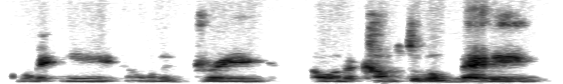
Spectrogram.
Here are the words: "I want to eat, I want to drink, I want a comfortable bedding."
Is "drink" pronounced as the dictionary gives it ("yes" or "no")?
yes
